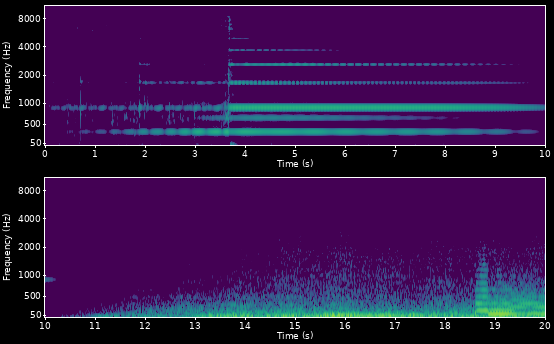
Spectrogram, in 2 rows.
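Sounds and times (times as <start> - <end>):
low bell-like ringing tone: 0.2 - 10.1.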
